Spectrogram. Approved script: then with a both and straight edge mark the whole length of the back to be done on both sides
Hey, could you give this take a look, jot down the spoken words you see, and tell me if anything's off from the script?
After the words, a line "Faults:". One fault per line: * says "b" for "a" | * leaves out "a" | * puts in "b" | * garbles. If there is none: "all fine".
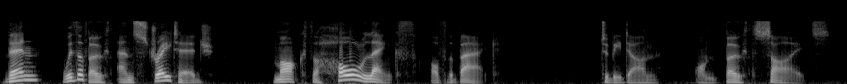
then with a both and straight edge mark the whole length of the back to be done on both sides
Faults:
all fine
